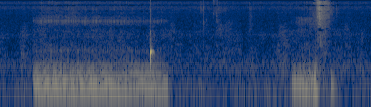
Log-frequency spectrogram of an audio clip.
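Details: Pet Shiba Inu growling playfully, not angrily, toward its owner: a two-second deep rumbling growl, then after a pause a shorter low growl, with a brief sharp click in the room.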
